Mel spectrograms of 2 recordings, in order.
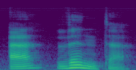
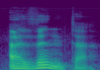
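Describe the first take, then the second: First: "اذنت" slowly split, gap after the first syllable. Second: "اذنت" run together as a-dhin-ta; syllables joined. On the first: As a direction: sound out "اذنت" in parts, a, dhin-ta. Teacher spells out syllable by syllable. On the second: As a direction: blend "اذنت" into one word. Teacher joins the syllables. («اذنت» سرهم و پیوسته) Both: Shown as a demonstration.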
